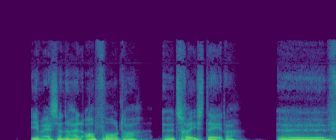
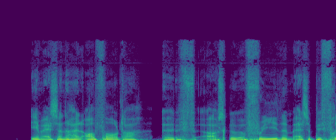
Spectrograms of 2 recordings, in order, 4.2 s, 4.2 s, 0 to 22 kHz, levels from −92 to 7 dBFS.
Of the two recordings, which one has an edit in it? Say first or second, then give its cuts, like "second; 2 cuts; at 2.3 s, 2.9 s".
second; 1 cut; at 2.2 s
